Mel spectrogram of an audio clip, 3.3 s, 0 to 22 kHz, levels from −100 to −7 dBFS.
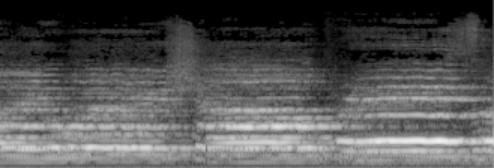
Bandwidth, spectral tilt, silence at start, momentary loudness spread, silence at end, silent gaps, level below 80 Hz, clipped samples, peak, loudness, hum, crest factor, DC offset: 11 kHz; -5 dB/octave; 0 s; 11 LU; 0 s; none; -72 dBFS; under 0.1%; -10 dBFS; -23 LUFS; none; 14 dB; 0.1%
